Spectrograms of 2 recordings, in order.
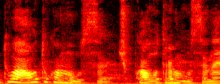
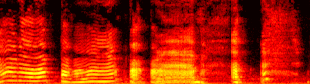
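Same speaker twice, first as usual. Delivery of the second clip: high giggle; 8 semitones higher than usual. Real, not acted. Laughing at her rushed answers.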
